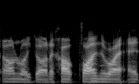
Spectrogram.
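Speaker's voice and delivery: ordinary talk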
